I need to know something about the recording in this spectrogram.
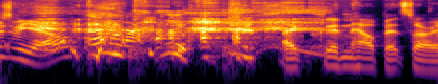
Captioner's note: group laughter; laughing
